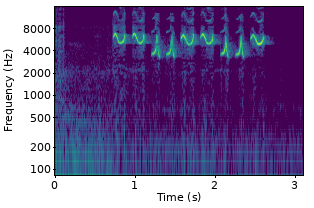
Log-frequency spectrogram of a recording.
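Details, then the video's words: Male cinereous tit singing vigorously and nonstop, unedited: one burst of about nine high, sharp notes, wavy whistles alternating with quick downward strokes, delivered evenly over two seconds, then silence. "GACOR TANPA PEMANIS BUATAN,GELATIK BATU JANTAN LOSSDOL"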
